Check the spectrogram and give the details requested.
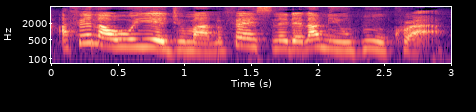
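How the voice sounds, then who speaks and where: A young Ghanaian woman with a Ghanaian accent hosts a live cooking stream, greeting viewers by name and thanking them again and again. Her voice is a little high and a bit bright, at a normal speed.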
